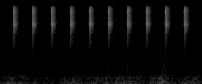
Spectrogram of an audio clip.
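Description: A programmed trap hi-hat playing solo in a plain, even two-step pattern: short high ticks at a steady rate of about five a second.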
